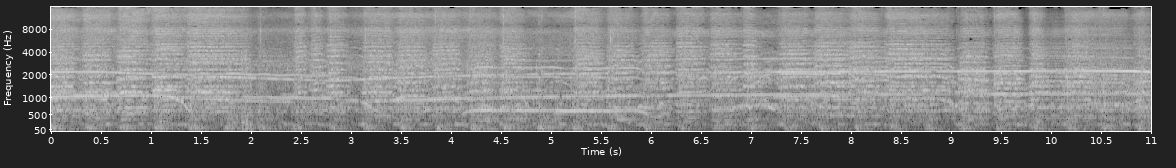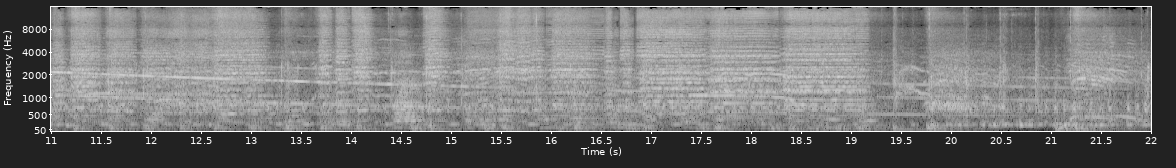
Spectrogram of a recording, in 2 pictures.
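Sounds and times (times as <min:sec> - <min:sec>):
brass holding long notes: 0:00.0 - 0:19.9
stadium crowd cheering: 0:00.0 - 0:22.0
steady drum beat: 0:00.0 - 0:22.0.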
